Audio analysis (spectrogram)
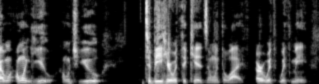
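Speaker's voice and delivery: words coming out through tears, crying while talking. Recalling a tough talk with his wife, crying while talking. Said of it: "why am I crying?".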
